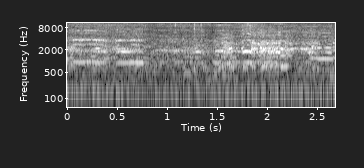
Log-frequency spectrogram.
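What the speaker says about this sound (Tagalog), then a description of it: "Maganda, manok." Batangas fighting roosters crow and cluck amid a busy market, several birds overlapping at close and middle distance over continuous background chatter and noise.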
